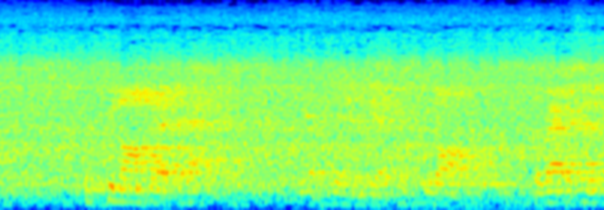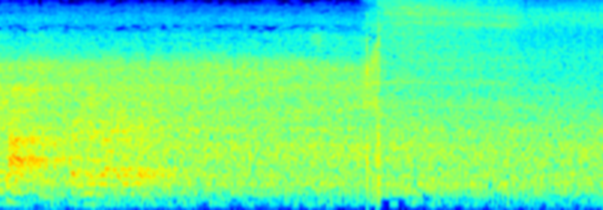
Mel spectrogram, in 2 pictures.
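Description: Brief, indistinct voices over a steady background hiss. There is a sharp click about eight seconds in, after which the hiss changes in tone.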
